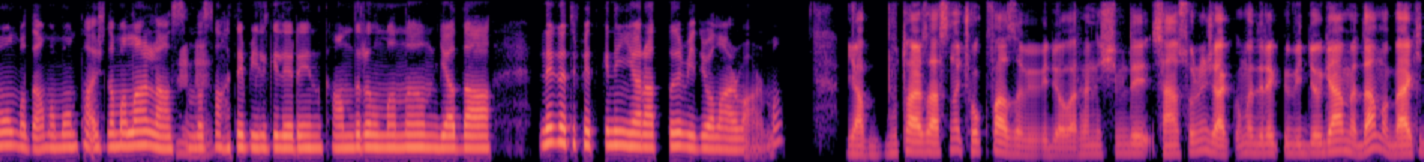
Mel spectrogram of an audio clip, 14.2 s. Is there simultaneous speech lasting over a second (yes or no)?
no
